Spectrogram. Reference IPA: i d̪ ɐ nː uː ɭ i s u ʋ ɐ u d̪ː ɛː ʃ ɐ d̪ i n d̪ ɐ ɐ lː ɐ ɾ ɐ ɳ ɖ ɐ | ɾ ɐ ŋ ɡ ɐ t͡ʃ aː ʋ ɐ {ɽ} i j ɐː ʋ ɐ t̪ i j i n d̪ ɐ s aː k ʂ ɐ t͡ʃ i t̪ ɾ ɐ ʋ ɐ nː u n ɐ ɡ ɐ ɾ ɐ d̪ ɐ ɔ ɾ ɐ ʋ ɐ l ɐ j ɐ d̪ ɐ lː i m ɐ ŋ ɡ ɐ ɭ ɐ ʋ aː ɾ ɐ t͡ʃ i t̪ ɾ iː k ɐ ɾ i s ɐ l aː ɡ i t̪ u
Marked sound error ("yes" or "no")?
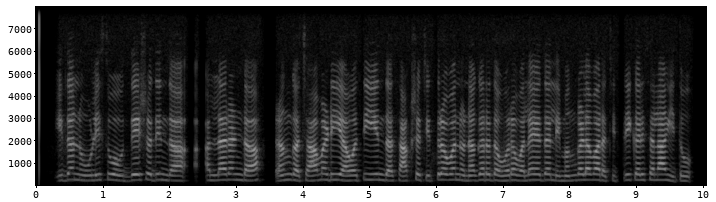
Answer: no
